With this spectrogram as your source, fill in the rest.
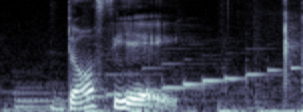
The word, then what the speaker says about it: Dossier: To pull more feminine, you pair it with dossier. You know, that would be funny if Glossier and do like if these two are pronounced differently. That would be so funny. It is pronounced differently.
